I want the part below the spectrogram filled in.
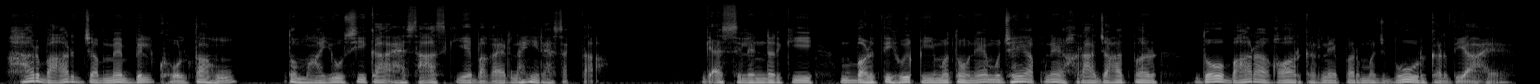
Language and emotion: Urdu, sad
